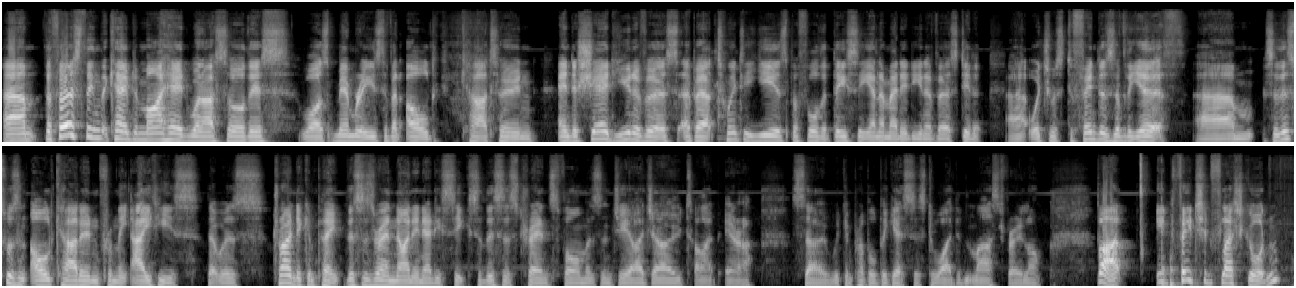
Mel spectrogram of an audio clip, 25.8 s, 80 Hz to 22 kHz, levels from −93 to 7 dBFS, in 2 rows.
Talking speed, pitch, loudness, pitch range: 200 wpm, 125 Hz, -19 LUFS, 110-150 Hz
